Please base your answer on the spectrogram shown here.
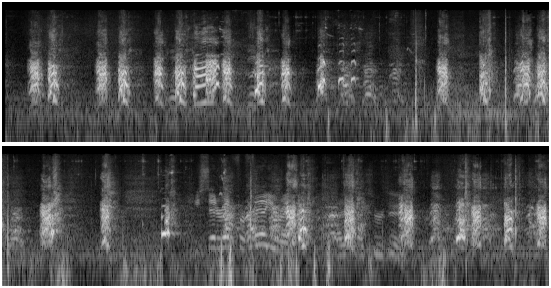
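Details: German Shepherd in bite training with a bite wedge, giving rapid, sharp barks repeated in quick bursts for over thirteen seconds, with a person's voice mixed in between.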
